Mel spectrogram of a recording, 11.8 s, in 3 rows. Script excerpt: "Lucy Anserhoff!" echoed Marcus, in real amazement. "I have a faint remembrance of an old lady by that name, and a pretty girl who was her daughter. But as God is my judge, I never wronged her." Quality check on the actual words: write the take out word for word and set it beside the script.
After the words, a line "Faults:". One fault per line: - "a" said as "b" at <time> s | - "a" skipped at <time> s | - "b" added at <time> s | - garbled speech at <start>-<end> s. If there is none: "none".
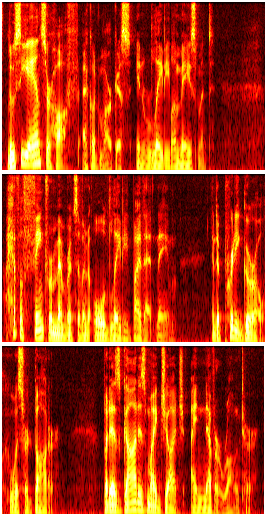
"Lucy Anserhoff!" echoed Marcus, in lady amazement. "I have a faint remembrance of an old lady by that name, and a pretty girl who was her daughter. But as God is my judge, I never wronged her."
Faults:
- "real" said as "lady" at 2.3 s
